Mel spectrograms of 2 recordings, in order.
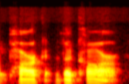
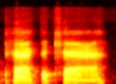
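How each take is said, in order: First: It has a mild, standard Boston accent. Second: It has a strong Revere or Southie accent.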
